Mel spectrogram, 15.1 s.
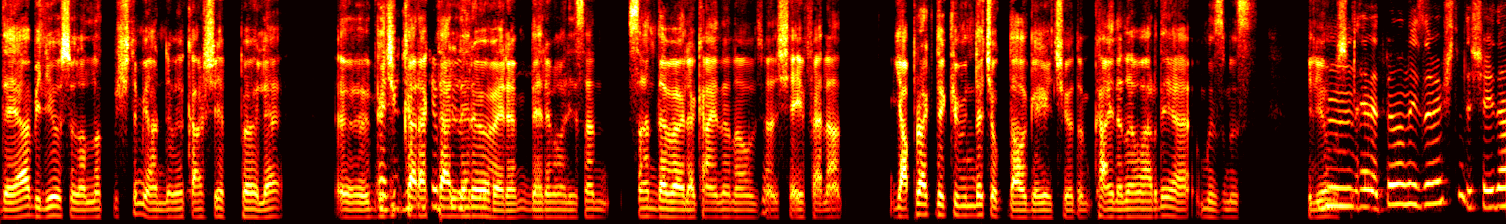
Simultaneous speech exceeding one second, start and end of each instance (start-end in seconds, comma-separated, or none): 3.7-5.0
